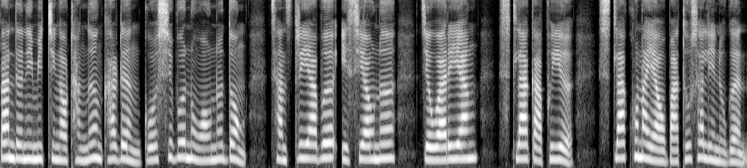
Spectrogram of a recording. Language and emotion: Bodo, neutral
